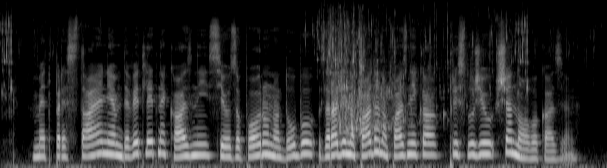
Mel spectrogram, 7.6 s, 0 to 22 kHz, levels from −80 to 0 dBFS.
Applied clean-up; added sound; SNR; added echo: none; Liquid; 17 dB; none.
